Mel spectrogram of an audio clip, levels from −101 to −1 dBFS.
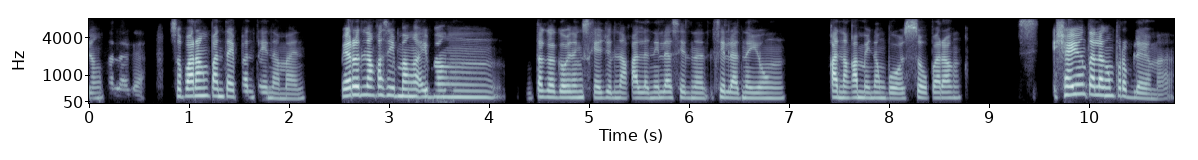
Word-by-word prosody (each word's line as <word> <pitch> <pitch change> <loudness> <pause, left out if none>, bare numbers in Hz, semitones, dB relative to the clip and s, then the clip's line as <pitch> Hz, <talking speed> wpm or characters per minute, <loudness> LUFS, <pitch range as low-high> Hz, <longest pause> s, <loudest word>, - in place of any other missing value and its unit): lang 185 0 -9
talaga. 165 -5 -15 0.3
So, 250 - -3
parang 270 +1 +7
pantay-pantay 225 -6 -2
naman. 170 -1 -9 0.4
Mayroon 300 +3 +8
lang 290 - +6
kasi 285 -1 0
mga 250 -2 +2
ibang 230 0 -2 0.8
tagagawa 215 -2 0
ng 210 - -4
schedule 195 0 -6
na 185 -1 -5
akala 195 0 -2
nila 200 +1 -4
sinan 190 -2 -8
sila 200 -4 -2
na 195 - -3
'yong 185 0 -6 0.5
kanang-kamay 200 -1 +2
ng 195 -1 -5
boss. 180 0 -3
So, 200 -3 -1
parang 195 0 -2 0.6
s - - -14 0.2
siya 300 +1 +7
'yong 335 - -1
talagang 285 -2 +4
problema, 180 -10 -6
200 Hz, 170 wpm, -22 LUFS, 185-245 Hz, 0.8 s, Mayroon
